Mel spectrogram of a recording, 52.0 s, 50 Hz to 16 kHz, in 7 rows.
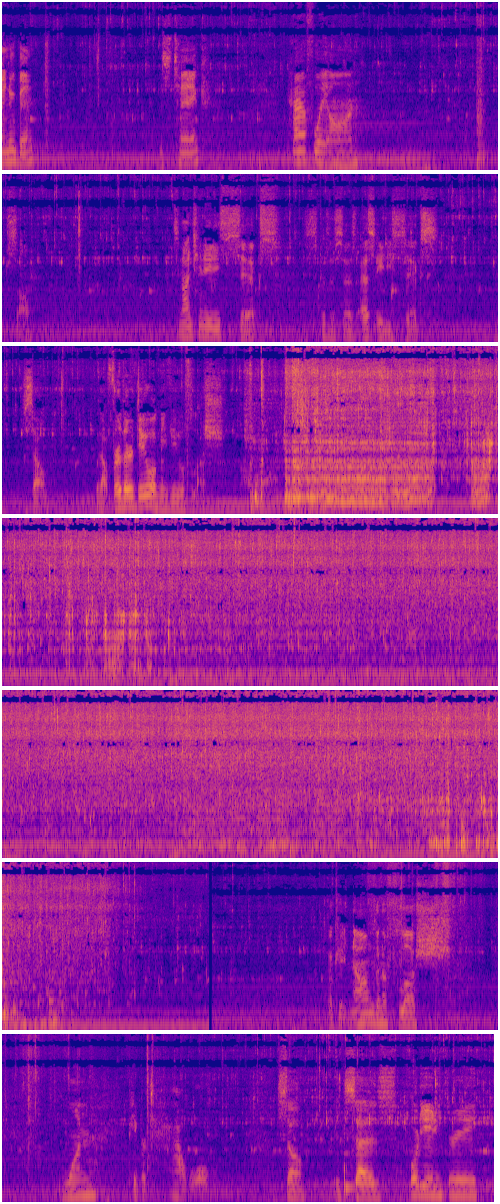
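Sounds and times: toilet gurgle: 0.0 - 52.0
toilet flushing water rush: 8.6 - 52.0
swirling water: 18.2 - 52.0.

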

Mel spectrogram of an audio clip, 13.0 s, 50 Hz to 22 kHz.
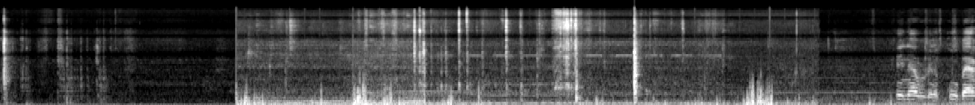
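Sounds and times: steady low hum: 3.2 - 11.0.

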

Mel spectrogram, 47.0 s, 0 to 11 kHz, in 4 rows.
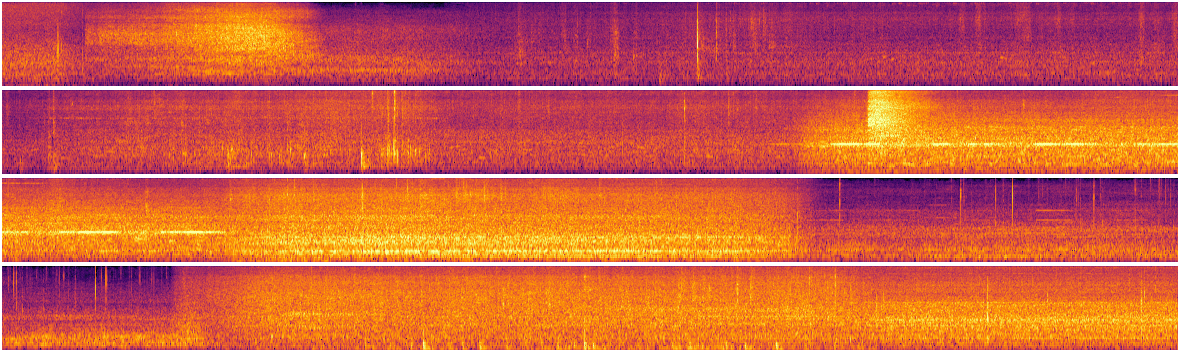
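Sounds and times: air brakes hissing: 0.9 - 3.6, 19.6 - 25.0
reversing alarm beeping: 19.5 - 26.3
truck engine running: 37.1 - 47.0.

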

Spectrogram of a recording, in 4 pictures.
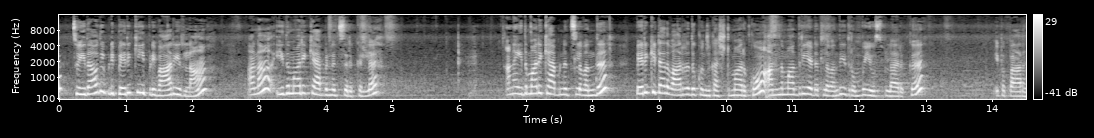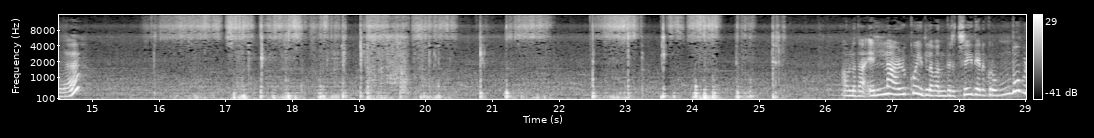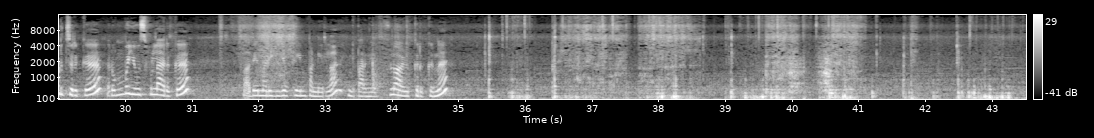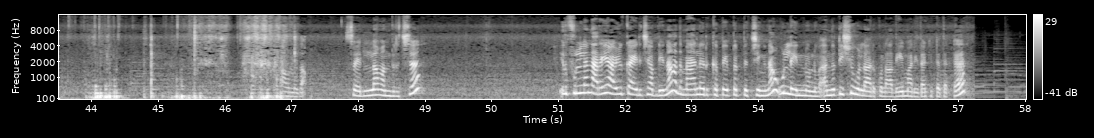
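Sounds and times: sticky roller rasping on shelf liner: 15.9 - 25.5, 31.6 - 32.6, 35.7 - 44.6, 45.2 - 47.1
roller knocking against shelf: 22.5 - 25.4, 35.5 - 47.1.

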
